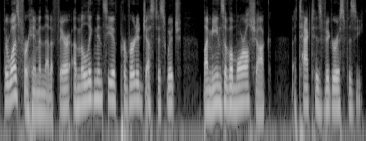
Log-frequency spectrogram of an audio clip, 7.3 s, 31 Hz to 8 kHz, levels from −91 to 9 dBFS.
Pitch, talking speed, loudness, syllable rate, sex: 130 Hz, 190 wpm, -22 LUFS, 6.3 syllables/s, male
